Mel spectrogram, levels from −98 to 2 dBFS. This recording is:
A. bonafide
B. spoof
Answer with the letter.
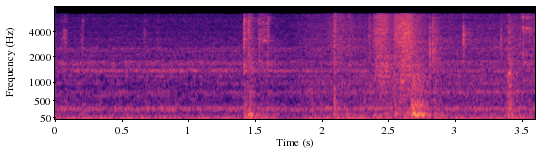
A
